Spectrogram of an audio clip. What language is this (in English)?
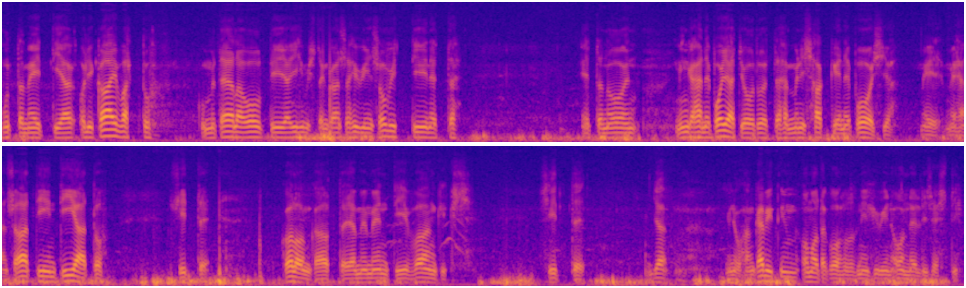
Finnish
